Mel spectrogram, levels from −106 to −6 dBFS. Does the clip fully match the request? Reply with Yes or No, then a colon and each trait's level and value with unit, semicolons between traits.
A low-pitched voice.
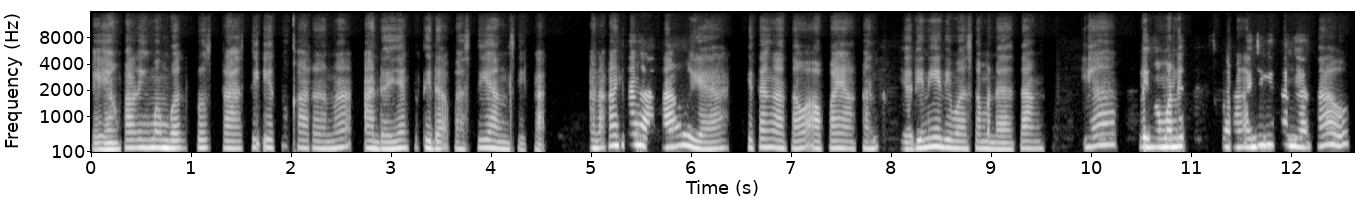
No: high, 195 Hz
